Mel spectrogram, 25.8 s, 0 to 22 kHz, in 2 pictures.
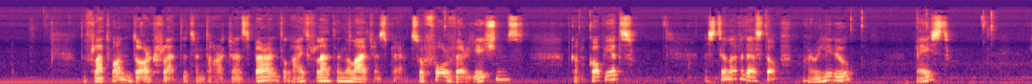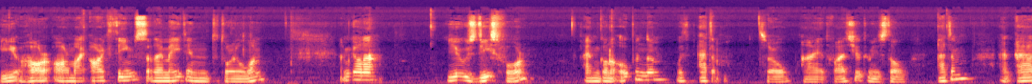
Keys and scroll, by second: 15.9 Delete.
